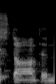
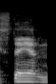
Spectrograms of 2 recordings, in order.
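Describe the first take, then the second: First: The name is said the northern way. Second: The name is said the local way. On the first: The speaker is from the north. "then you're from the north" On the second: The speaker is from the area. "that means you're from around here"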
